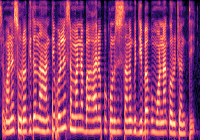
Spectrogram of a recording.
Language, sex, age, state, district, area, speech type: Odia, female, 60+, Odisha, Boudh, rural, spontaneous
